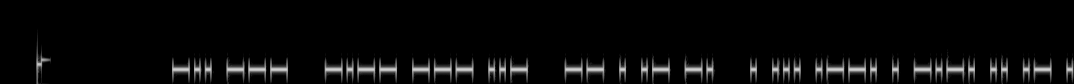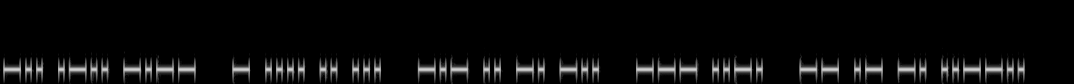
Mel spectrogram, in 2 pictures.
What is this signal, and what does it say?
Morse code, heard as a keyed tone, about 22 wpm, 700 Hz. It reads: DO YOU MEAN ESPECIALLY THIS KIND OF MAN?
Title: Sentences from Top 1000 Words - Review Part 4 - 22wpm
